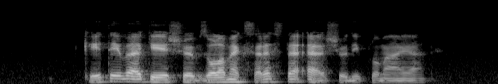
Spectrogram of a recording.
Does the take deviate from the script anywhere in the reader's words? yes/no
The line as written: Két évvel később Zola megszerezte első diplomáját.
no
